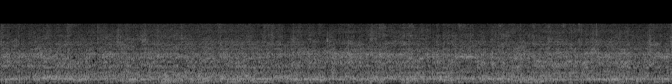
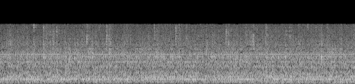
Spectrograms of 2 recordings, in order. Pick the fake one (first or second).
first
